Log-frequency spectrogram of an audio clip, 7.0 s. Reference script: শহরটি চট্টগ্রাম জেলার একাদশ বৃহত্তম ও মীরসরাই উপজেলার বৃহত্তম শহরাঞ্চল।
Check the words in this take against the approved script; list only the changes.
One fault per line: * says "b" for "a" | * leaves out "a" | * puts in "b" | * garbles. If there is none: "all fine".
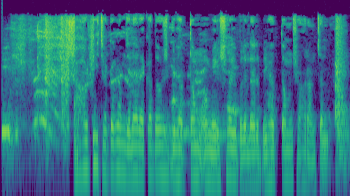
all fine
